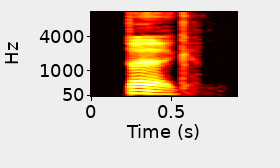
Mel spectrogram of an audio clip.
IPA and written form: bɜːɡ (Berg)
